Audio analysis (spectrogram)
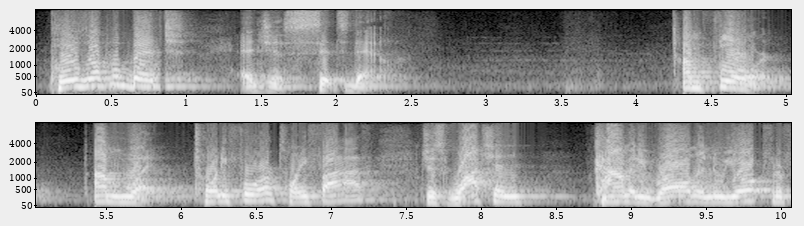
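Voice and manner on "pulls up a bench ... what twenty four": ordinary delivery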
